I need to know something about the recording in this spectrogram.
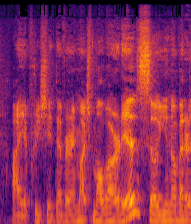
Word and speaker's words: Muhlbauer: in the intro i appreciate that very much mulberry is so you know better than me so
